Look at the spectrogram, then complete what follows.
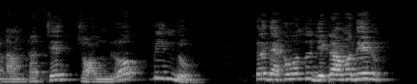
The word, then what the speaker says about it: চন্দ্রবিন্দু: এই দেখো এই যে চাঁদ, দেখেছো যে চাঁদ, এই চাঁদের মতন দেখতে সাদৃশ্য আছে বলে সবাই বলে চন্দ্রবিন্দু চাঁদ, চন্দ্রবিন্দু চাঁদ।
